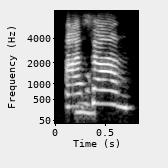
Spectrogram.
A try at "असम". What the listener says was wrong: आप हम लोग को आसाम नहीं बोलना, असम। आपको थोड़ा चबा के बोला असम, ऐसे नहीं, जीव को नहीं ऐसा करो।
